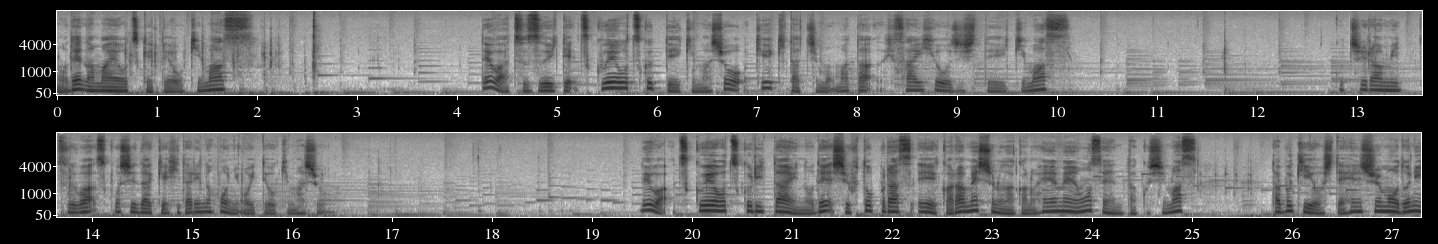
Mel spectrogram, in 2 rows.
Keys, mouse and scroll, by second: 4.4-4.8 scroll down 2, 7.8 click, 9.3 click, 10.0 click, 10.6 click, 11.8 shift+click, 12.8 shift+click, 13.6 KP_7, 14.2 g, 15.2 click, 15.5 r, 16.0 click, 16.2 g, 16.8 click, 17.0 middle click, 18.0-18.4 scroll down 1, 18.4 click, 18.9 middle click, 20.7 middle click, 21.9 shift+a, 24.4-25.4 scroll down 1, 25.8 Tab.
